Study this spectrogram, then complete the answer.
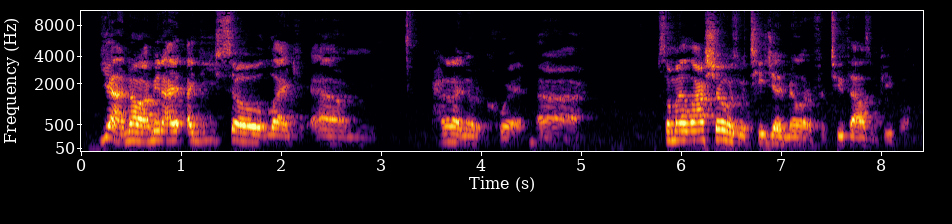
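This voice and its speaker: The speech moves at a fairly slow pace, with lively intonation and big swings in loudness. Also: man, fairly high pitch for a man. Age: 30s. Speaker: entrepreneur and former comedian. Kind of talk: casual chat.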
